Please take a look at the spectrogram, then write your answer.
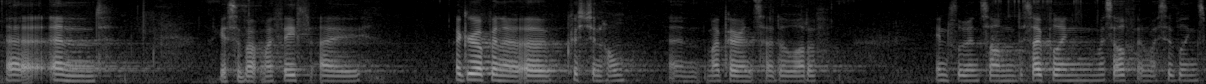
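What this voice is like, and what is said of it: American Midwestern accent. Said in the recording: “You can probably tell from my accent that I'm not from the UK. I grew up in Minnesota, in the north of the United States.”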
